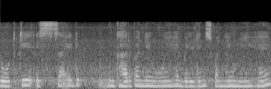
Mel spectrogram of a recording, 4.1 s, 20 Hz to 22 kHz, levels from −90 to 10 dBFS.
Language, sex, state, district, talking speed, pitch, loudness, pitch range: Hindi, female, Jharkhand, Jamtara, 175 wpm, 195 Hz, -16 LUFS, 185-200 Hz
